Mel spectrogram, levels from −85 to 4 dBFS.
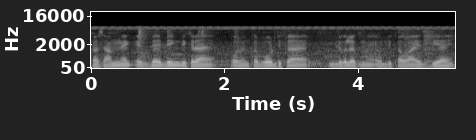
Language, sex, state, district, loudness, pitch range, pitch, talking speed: Hindi, male, Bihar, East Champaran, -28 LUFS, 105-110 Hz, 110 Hz, 250 wpm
